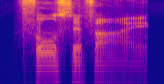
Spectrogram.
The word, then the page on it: falsify: British English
